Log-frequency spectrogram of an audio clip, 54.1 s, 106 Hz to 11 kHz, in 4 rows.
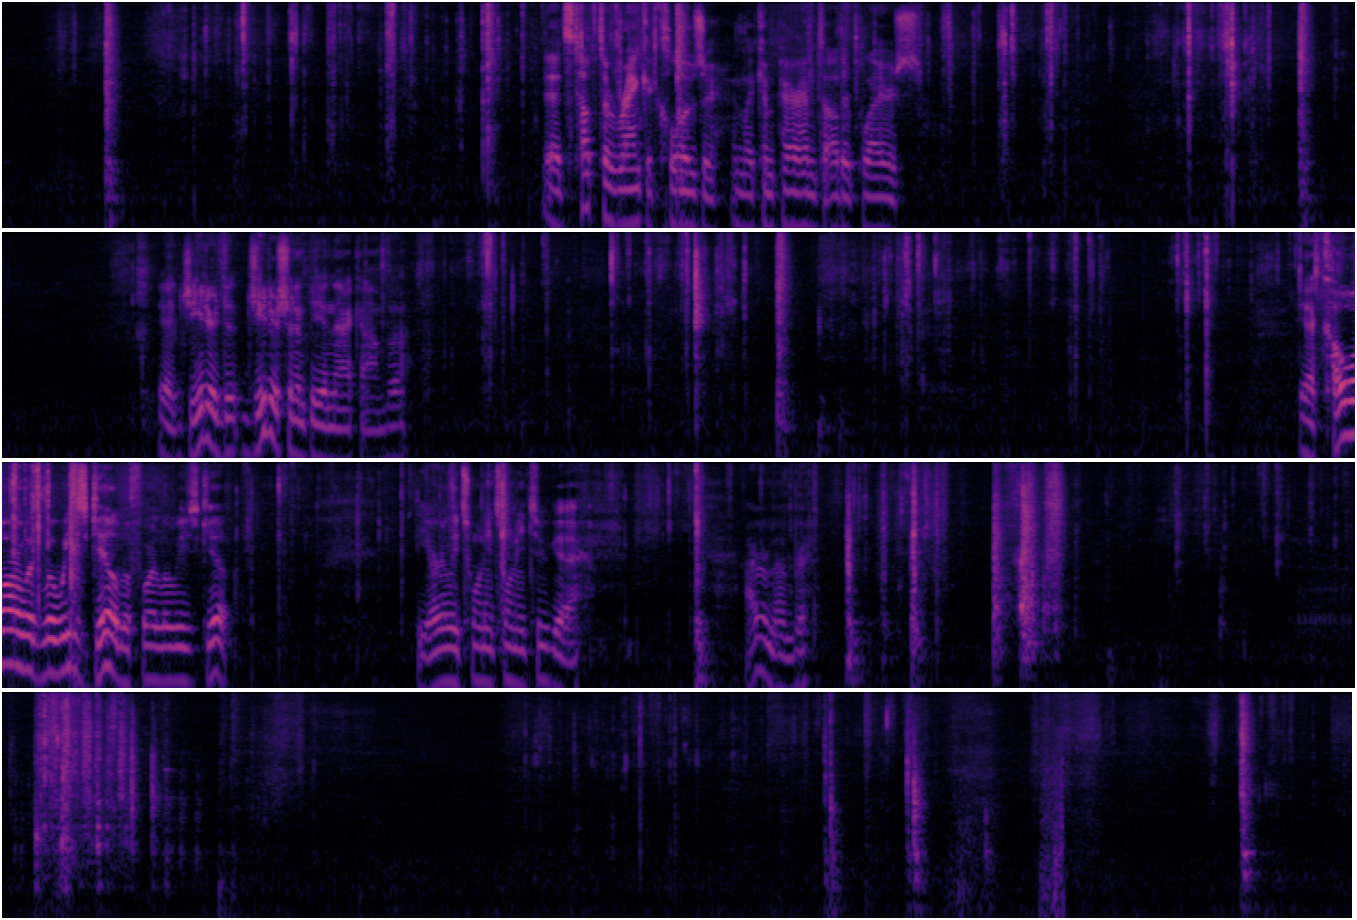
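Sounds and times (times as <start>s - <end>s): cards clicking and plastic crinkling: 0.6s - 13.4s, 15.6s - 37.8s, 38.7s - 42.5s, 45.7s - 49.9s.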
